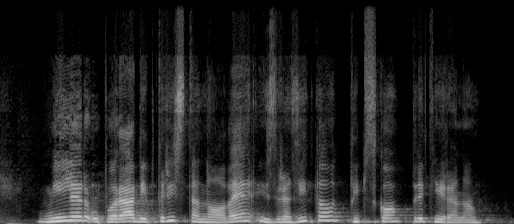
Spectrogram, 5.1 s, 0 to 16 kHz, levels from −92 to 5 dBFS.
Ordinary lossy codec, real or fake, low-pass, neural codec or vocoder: Opus, 24 kbps; fake; 14.4 kHz; codec, 44.1 kHz, 2.6 kbps, SNAC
